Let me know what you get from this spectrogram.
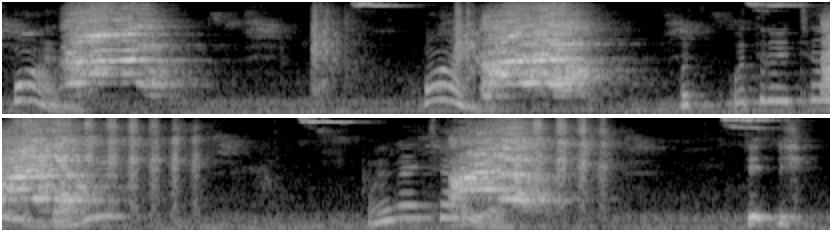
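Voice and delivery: very high, loud squeaky telling-off of a pet; mock scolding. Real, not acted. Scolding the pet bird Juan.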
